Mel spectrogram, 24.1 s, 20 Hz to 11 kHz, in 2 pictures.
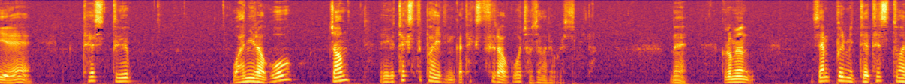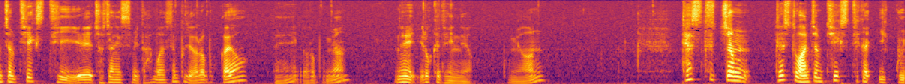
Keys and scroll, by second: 0.5-3.6 typing, 4.6 typing, 5.7-7.1 typing, 7.6 Return.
